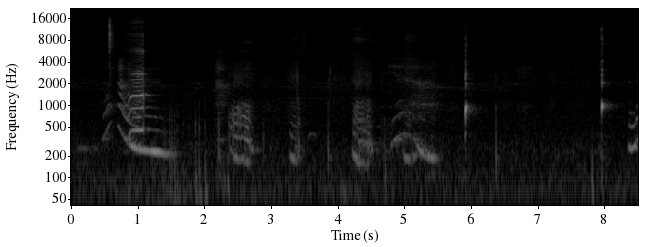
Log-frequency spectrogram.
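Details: Baby girl cooing and babbling, then two sharp, abrupt hiccups a couple of seconds apart in a quiet room.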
